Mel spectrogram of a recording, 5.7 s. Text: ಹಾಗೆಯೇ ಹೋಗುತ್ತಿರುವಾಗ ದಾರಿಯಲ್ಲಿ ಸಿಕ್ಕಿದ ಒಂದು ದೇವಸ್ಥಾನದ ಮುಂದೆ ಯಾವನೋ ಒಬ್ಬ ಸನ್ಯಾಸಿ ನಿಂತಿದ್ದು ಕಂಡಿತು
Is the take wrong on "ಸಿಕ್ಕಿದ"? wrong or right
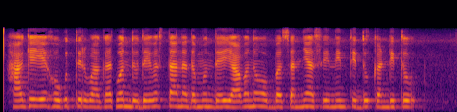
wrong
